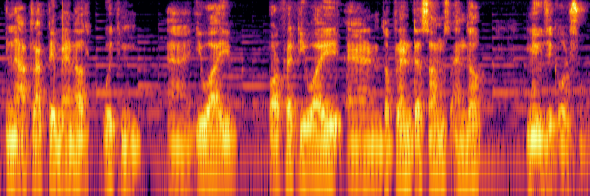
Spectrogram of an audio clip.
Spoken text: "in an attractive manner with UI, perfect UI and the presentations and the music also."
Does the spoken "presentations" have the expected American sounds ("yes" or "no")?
no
